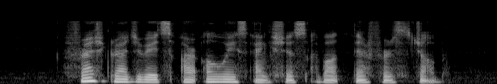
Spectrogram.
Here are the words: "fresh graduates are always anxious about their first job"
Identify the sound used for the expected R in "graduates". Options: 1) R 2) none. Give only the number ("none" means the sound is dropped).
1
